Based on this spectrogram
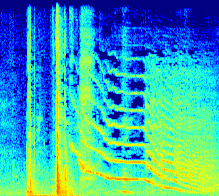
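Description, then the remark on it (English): A latch clunks twice, then the door of the Kavkaz, still bearing its sign, swings open on a long, loud, creaking hinge whose groan slides slowly downward in pitch over a few seconds. “Look, there's still the sign on the door. Shall we go in?”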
